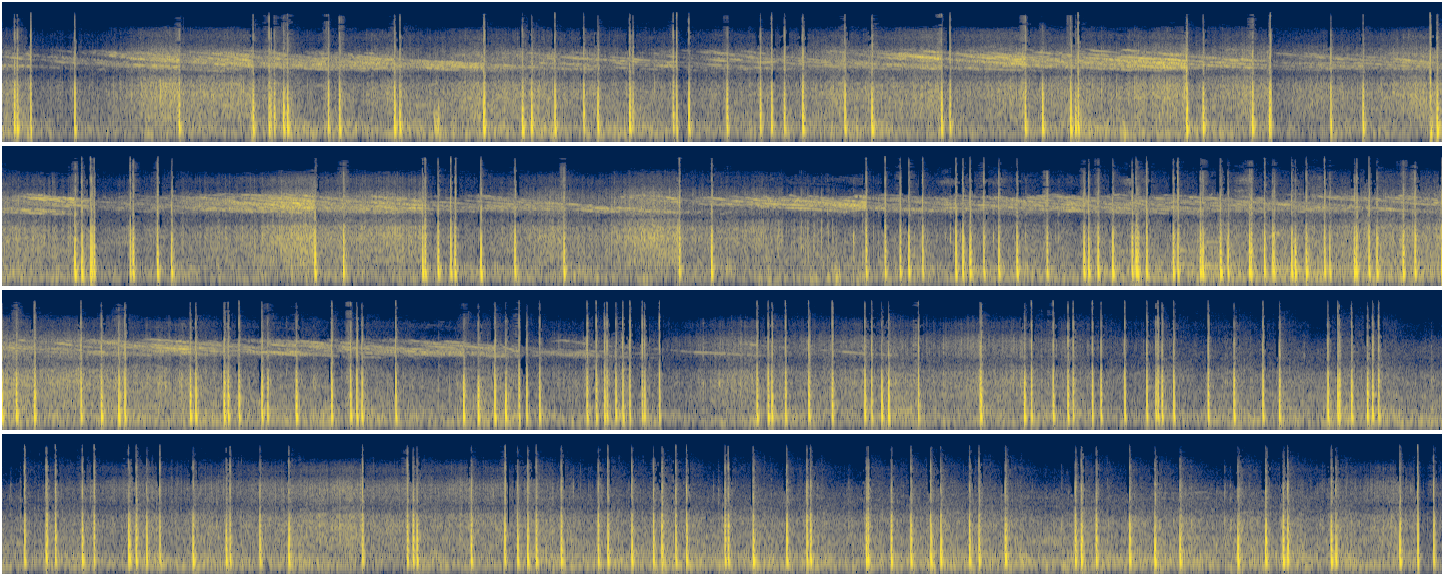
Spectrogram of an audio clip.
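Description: Aerial fireworks display: a dense, continuous barrage of bangs and crackling bursts. A high, repeated falling whistle runs through the first seventeen seconds or so, then stops, leaving only the bangs and crackle.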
